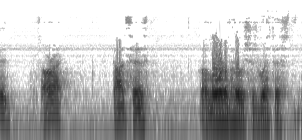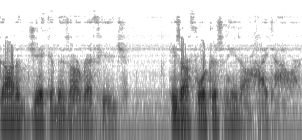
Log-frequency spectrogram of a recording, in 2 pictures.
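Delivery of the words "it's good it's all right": soothing, soft, breathy, calm, reassuring. Reading through a scripture chapter aloud to listeners: calm voice. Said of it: "Calm voice".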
